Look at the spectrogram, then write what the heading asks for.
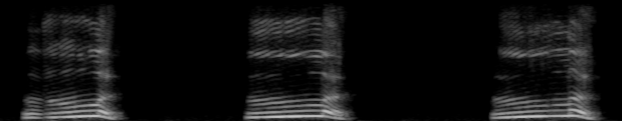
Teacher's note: твердий приголосний який ми позначаємо умовно фішечкою з однією рисочкою розумнички коли ми вимовляємо звук л у нас ротик трішки відкрити а кінчик язика впирається у верхні зубки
